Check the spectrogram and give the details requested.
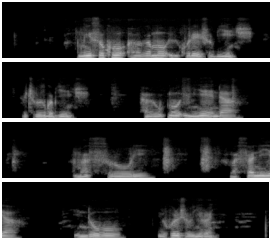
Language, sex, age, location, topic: Kinyarwanda, male, 50+, Musanze, finance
